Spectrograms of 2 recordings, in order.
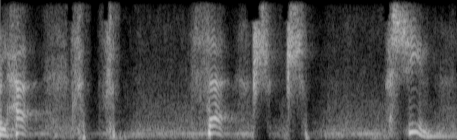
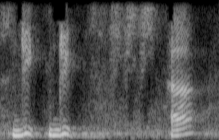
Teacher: هذا صوت هواء، الحنجرة لا تعمل، الأحبال الصوتية لا تعمل · Shown in: first take · Term: حروف الهمس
